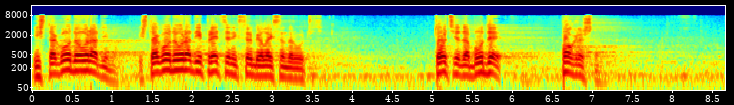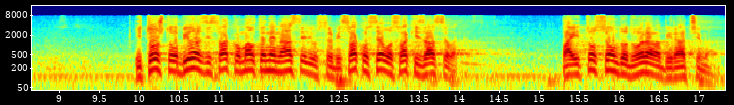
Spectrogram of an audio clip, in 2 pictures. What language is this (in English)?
Serbian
